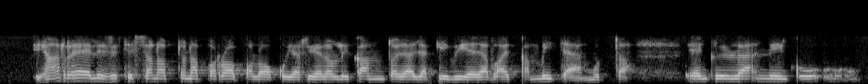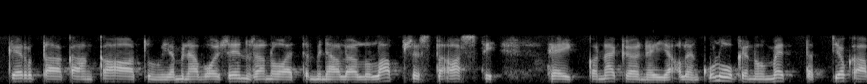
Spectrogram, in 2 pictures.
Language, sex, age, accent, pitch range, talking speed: Finnish, male, 60-79, native, 120-140 Hz, 130 wpm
